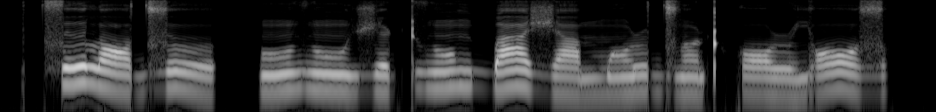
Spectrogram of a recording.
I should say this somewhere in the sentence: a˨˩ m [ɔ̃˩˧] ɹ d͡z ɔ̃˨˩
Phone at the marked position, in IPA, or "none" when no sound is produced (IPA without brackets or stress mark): ɔ̃˩˧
